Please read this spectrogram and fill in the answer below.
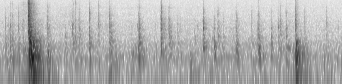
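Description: Irregular light clicks and knocks, with a sharp, louder knock about half a second in and another near the end.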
